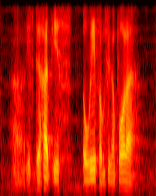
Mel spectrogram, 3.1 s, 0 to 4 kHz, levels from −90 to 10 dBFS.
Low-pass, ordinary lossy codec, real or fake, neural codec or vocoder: 3.6 kHz; none; fake; autoencoder, 48 kHz, 32 numbers a frame, DAC-VAE, trained on Japanese speech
